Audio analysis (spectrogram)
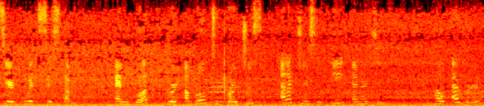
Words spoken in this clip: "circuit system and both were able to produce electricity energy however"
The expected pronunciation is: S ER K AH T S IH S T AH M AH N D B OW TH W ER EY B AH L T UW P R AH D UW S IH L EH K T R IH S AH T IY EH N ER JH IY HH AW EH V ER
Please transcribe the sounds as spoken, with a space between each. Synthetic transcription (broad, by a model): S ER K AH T S IH S T AH M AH N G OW T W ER EY B AH L T UW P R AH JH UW S IH L EH K T R IH S AH T IY EH N ER JH IY HH AW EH V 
